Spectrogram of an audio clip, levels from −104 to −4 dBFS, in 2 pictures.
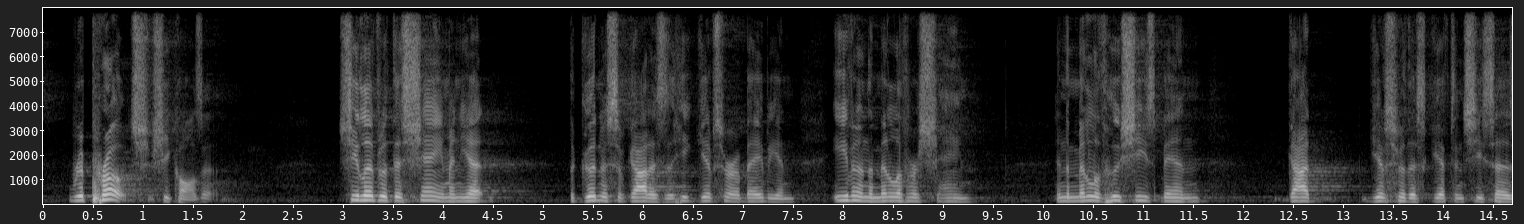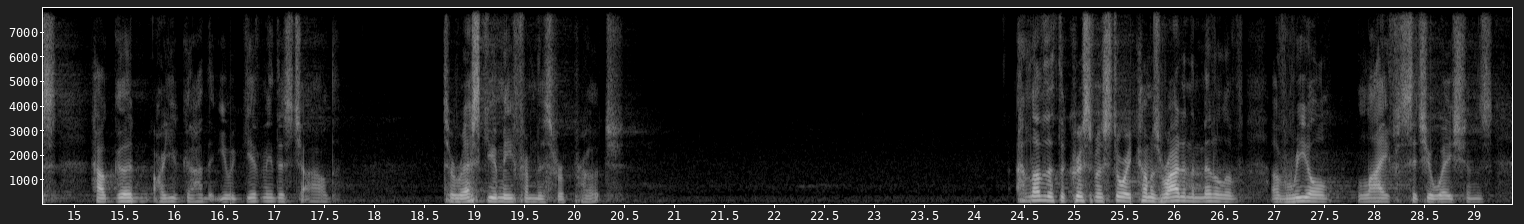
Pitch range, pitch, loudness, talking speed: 130-155 Hz, 140 Hz, -42 LUFS, 160 wpm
